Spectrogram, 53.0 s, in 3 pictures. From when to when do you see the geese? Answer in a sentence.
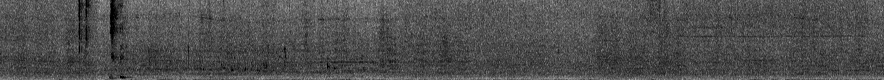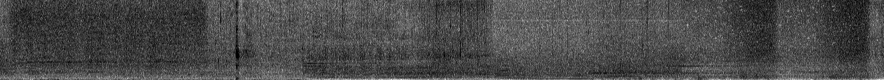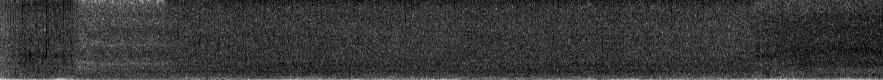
The geese can't be heard in this clip.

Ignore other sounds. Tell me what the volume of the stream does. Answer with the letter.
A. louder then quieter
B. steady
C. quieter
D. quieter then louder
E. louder
E.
